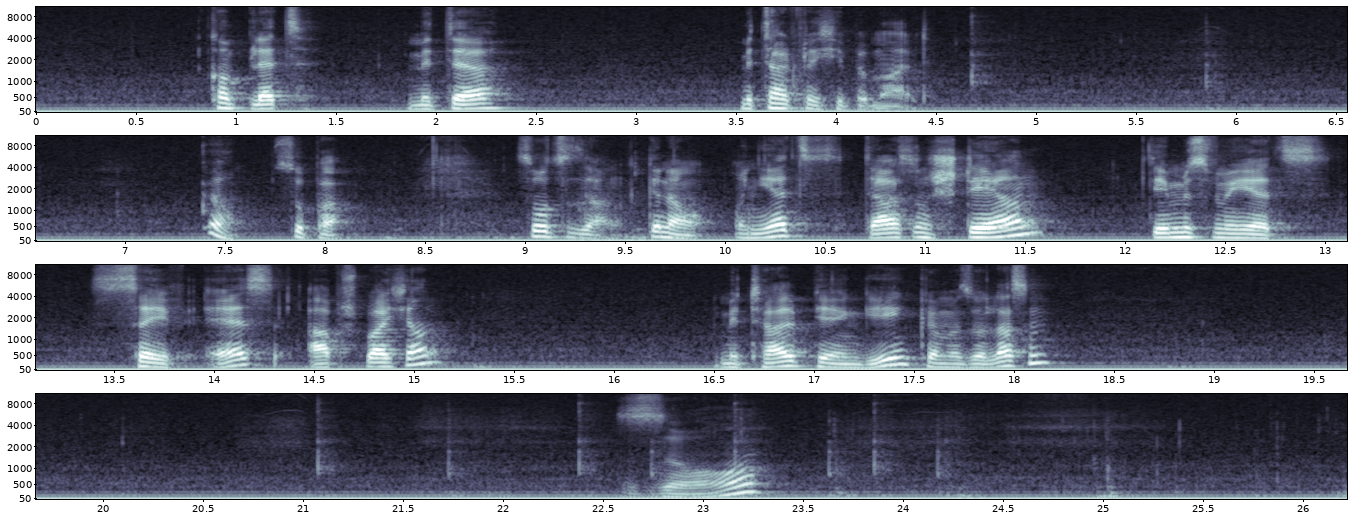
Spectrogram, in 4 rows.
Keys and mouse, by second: 4.7-5.9 middle drag, 7.4 middle click, 12.7-14.7 drag, 21.1 middle click, 21.5 middle click, 22.4 middle click, 23.1 shift+middle click, 23.9 middle click, 25.0 KP_1.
